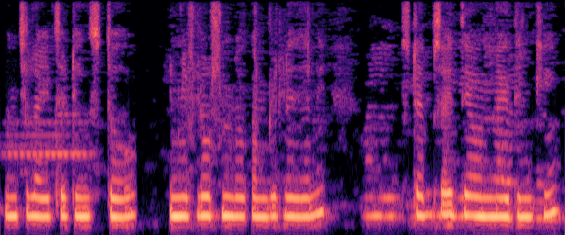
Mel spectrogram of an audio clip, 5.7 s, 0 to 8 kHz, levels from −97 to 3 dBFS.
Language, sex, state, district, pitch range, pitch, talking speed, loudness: Telugu, female, Telangana, Karimnagar, 240-250 Hz, 245 Hz, 150 wpm, -16 LUFS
